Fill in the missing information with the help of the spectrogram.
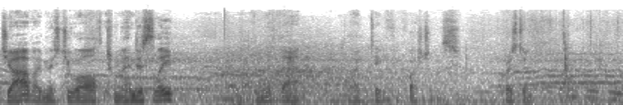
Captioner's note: laugh track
